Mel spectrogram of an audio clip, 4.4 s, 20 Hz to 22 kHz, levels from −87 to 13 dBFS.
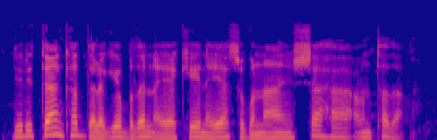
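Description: Throughout, the speech was likely transcoded between lossy codecs, fitting low-rate MP3 then AAC; both layers of artefacts sound together, with nothing above 10.6 kHz.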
